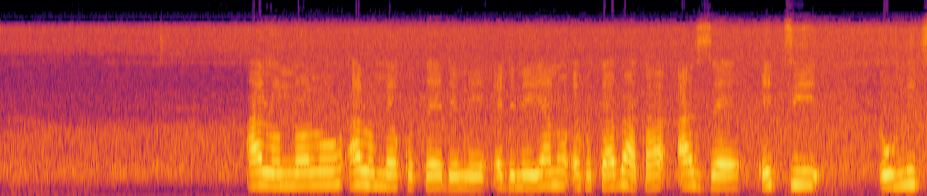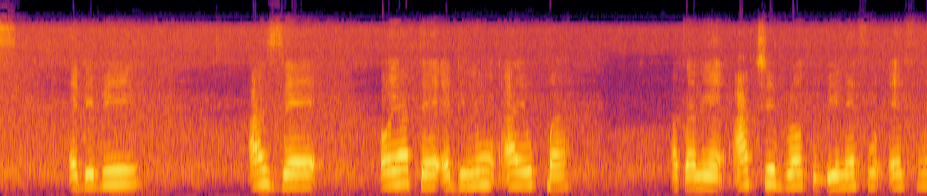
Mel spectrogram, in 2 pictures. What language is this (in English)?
Ikposo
